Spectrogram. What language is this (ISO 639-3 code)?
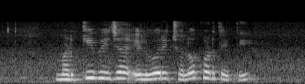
kan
